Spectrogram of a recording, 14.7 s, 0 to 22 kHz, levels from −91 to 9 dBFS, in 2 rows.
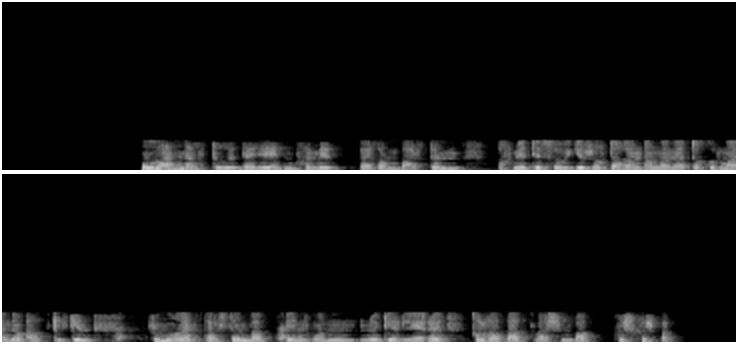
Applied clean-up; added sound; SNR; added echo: neural mask model DeepFilterNet 3.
